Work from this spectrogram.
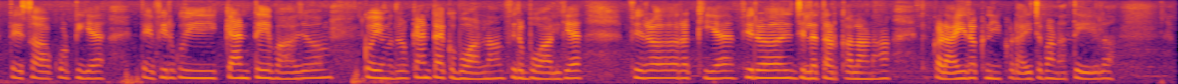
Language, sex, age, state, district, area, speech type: Dogri, female, 18-30, Jammu and Kashmir, Samba, rural, spontaneous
